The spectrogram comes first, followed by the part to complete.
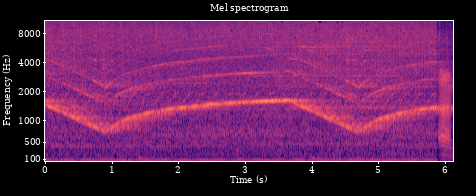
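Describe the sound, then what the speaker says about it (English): A police car siren in the FiveM roleplay mod of a driving video game wails in long rising and falling sweeps, loud and steady, over a low continuous engine drone with no talking. "Yep, just cut my sirens, please."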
